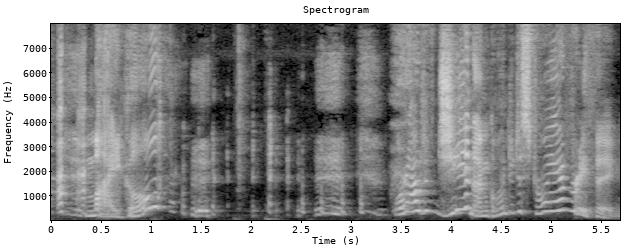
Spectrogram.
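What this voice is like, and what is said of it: Effeminate 1950s sitcom neighbor voice. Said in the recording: “What is this accent? ... it kind of sounds like an effeminate. ... Like 1950s neighbor on a sitcom.”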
